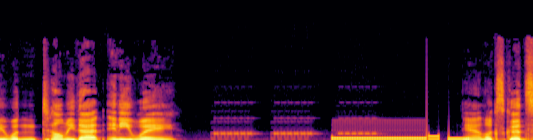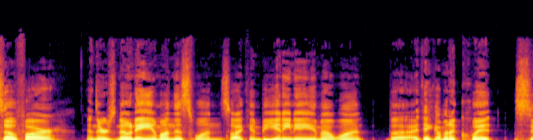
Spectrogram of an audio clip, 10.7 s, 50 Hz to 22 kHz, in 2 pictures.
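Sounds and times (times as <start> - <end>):
speech: 0.0 - 1.8, 4.6 - 10.6
cell phone ringtone: 2.1 - 4.6.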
